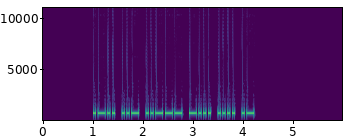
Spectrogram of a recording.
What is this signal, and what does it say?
Morse code, heard as a keyed tone, about 25 wpm, 700 Hz. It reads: LU2BHA
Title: DXCC-100 Call Signs - 6 Characters - Repeated 2x - 25wpm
